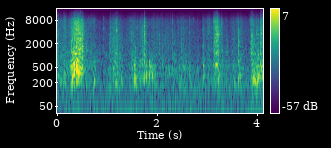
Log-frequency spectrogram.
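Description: Zipper and fabric rustle of a gym duffel bag's shoe pocket being opened by hand: a few short scraping rustles, the loudest about half a second in.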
